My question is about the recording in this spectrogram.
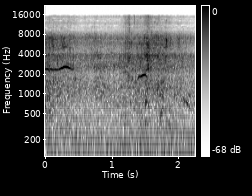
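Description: Small waves lapping on a pebbly shore, with a steady wash of wind noise.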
